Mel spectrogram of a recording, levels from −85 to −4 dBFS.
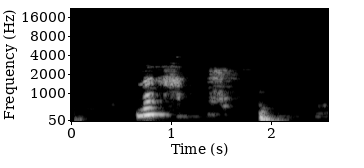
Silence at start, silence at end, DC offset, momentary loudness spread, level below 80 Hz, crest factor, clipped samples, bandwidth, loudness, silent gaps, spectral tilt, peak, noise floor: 0.65 s; 0.5 s; under 0.1%; 20 LU; -46 dBFS; 22 dB; under 0.1%; 2.9 kHz; -29 LUFS; 1.81-1.86 s; -12.5 dB/octave; -10 dBFS; -48 dBFS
